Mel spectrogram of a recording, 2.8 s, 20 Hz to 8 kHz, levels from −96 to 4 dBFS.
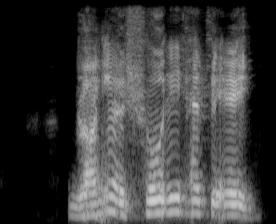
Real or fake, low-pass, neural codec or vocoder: fake; 7.2 kHz; codec, 44.1 kHz, 1.7 kbps, Pupu-Codec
